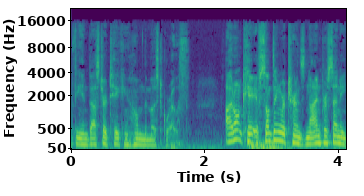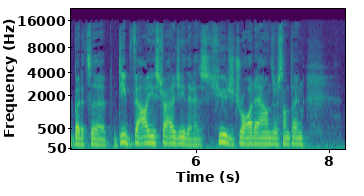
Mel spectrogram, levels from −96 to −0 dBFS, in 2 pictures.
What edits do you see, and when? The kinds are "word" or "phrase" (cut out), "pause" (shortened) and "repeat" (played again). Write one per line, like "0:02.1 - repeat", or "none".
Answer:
0:04.1 - word
0:04.8 - word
